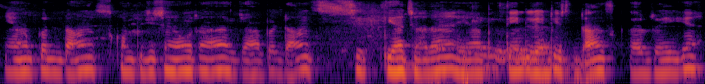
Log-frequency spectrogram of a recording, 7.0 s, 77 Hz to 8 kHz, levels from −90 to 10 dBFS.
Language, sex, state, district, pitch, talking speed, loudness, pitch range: Hindi, male, Bihar, Bhagalpur, 160 Hz, 185 wpm, -36 LUFS, 150-165 Hz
